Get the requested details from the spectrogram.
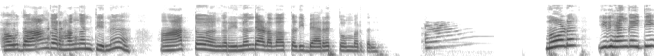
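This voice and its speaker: A cartoonish character voice, female-sounding, extremely high-pitched for a woman, at a fairly slow pace. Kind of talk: village comedy cartoon dialogue.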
